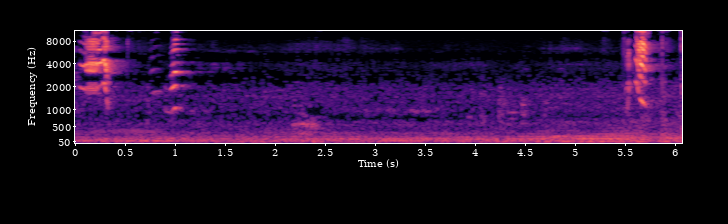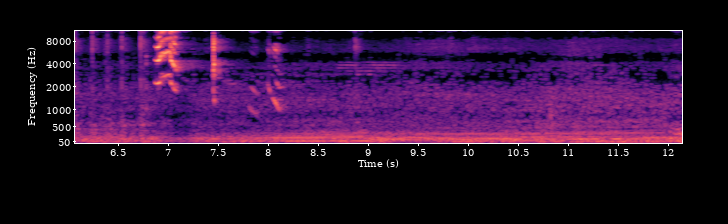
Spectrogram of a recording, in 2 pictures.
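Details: A male green rose-ringed (ringneck) parakeet talking gives a few sharp, harsh squawks and chattering talk-like bursts at the start and around six to eight seconds, over a low indoor hum.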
